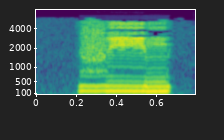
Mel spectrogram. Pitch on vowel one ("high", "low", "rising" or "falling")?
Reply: high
